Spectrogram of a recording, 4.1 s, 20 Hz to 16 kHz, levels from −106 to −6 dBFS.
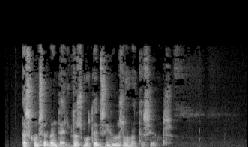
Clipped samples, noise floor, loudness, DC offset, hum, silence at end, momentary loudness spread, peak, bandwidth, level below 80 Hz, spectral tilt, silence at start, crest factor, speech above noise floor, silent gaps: under 0.1%; -74 dBFS; -27 LUFS; under 0.1%; none; 1.3 s; 12 LU; -8 dBFS; 11.5 kHz; -70 dBFS; -5 dB/octave; 0.35 s; 20 dB; 48 dB; none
